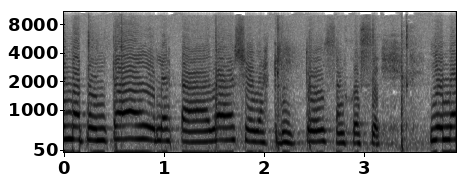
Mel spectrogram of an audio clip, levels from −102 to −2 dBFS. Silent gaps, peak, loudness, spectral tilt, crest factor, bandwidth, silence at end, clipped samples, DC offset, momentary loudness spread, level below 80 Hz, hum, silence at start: none; 0 dBFS; -5 LUFS; -4 dB/octave; 4 dB; 11 kHz; 0 s; 10%; under 0.1%; 5 LU; -30 dBFS; none; 0 s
